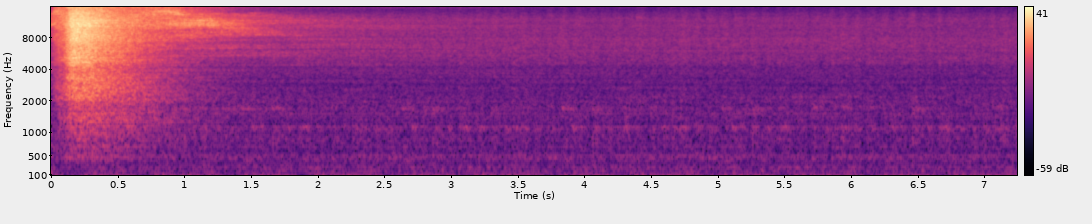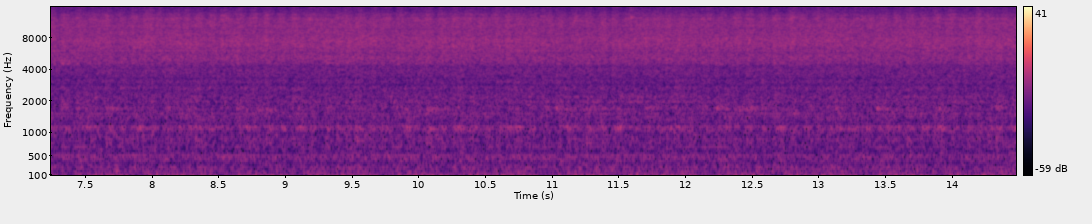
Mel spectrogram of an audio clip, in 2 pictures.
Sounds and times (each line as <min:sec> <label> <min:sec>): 0:00.0 Freight Engine 0:02.7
